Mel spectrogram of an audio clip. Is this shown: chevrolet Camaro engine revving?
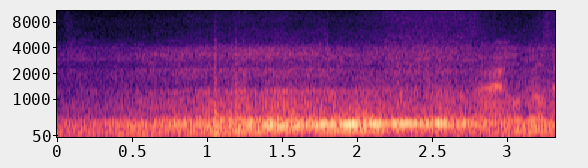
yes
